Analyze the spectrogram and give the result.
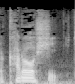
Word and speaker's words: karoshi: And even has its own word，甚至呢这种在因为工作的方式过度的劳累死掉的方式还有专门的一个词叫 karoshi，其实跟咱们中国的发音就非常像了，就是过劳死，太辛苦了。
